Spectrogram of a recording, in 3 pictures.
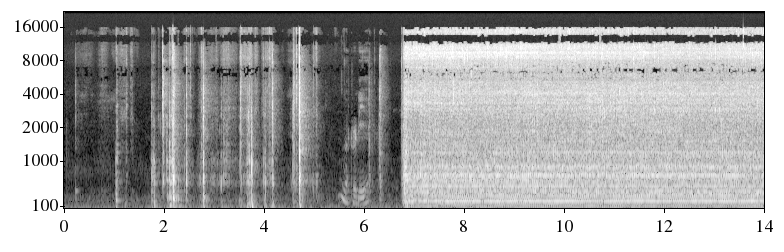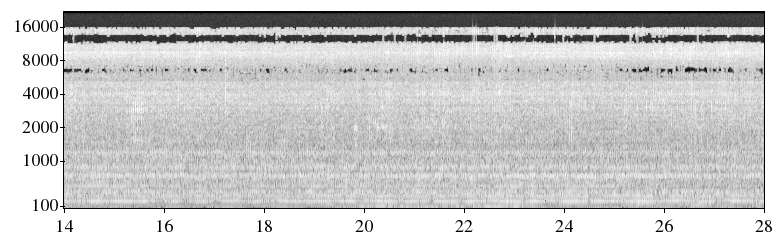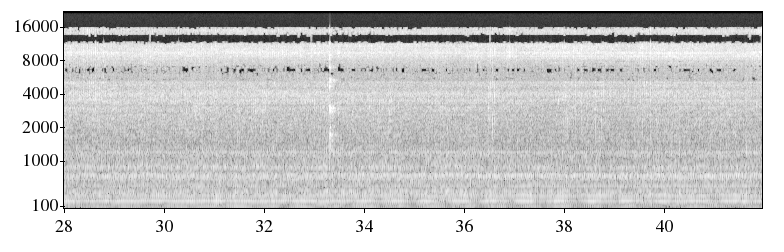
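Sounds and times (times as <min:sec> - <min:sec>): food processor grinding paste: 0:06.8 - 0:41.9.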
